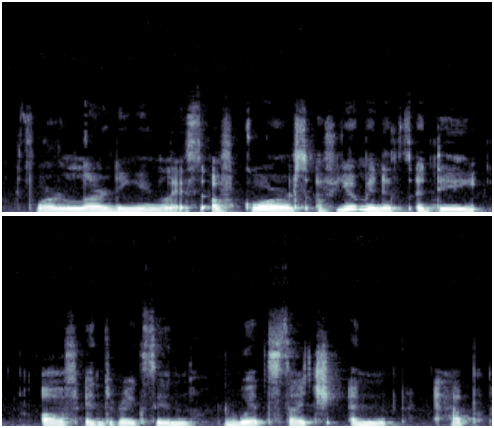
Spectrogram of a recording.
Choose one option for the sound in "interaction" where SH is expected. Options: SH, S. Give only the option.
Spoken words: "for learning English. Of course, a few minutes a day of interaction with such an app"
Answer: S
